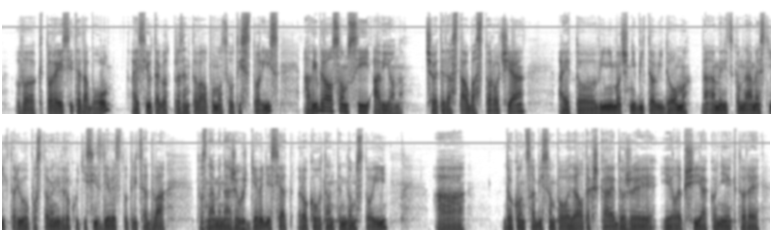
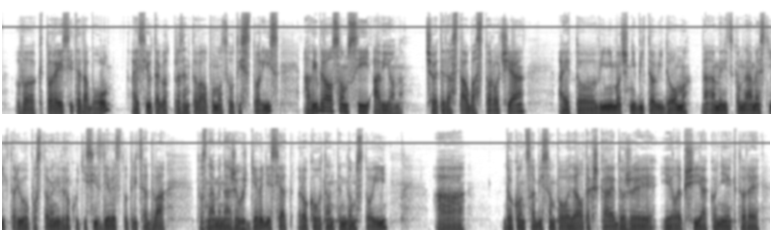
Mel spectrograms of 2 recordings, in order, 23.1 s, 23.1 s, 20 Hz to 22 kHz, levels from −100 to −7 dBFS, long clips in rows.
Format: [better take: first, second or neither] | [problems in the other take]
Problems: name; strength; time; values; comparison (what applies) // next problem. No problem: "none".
first | high-pitched whine; loud; throughout; 8.5 kHz, 9 dB below the speech; faint in the first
